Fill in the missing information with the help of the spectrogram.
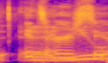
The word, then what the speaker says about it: Ursu: It's Ursu. – U-R-S-U,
